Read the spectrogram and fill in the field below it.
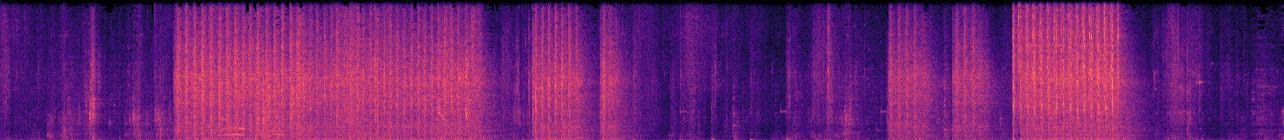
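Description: Loud, close bursts of automatic rifle fire in the tactical shooter Rainbow Six Siege, several long sustained volleys separated by short pauses and scattered single shots.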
